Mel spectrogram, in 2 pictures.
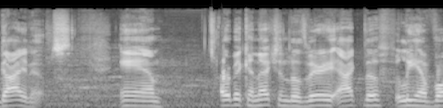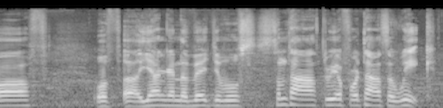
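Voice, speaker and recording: A man in his twenties, speaking earnestly in a halting way with many pauses and restarts about mentoring work. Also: on the high side. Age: 20s. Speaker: interviewee, youth mentor. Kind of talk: unscripted talk about community programs. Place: outdoors at a transit center.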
